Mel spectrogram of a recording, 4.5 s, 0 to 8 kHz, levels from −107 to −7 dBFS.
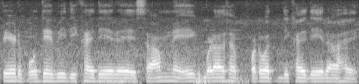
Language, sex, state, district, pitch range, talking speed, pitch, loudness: Hindi, male, Gujarat, Gandhinagar, 115-125 Hz, 215 wpm, 120 Hz, -16 LUFS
